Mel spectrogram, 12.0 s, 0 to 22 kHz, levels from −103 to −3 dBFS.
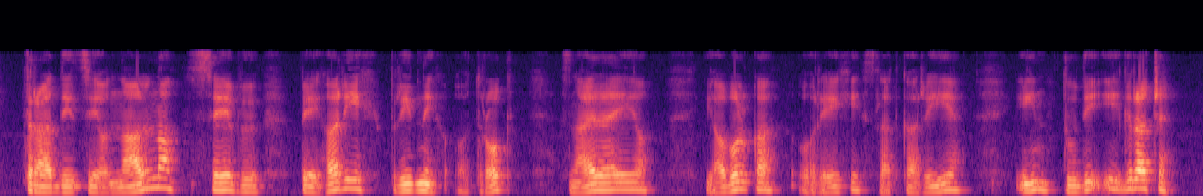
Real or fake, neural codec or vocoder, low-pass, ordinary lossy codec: real; none; 7.2 kHz; none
